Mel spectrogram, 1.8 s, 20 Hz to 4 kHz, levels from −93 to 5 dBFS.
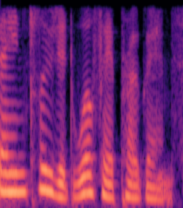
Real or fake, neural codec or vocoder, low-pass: real; none; 3.6 kHz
